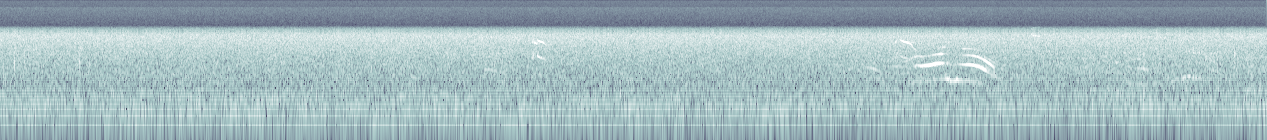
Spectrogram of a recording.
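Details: Large pack of coyotes running nearby in the Sonoran Desert of Arizona, heard from a hilltop ledge: after quiet hiss, a brief cluster of faint, wavering, sliding yips and howl-like notes rises and falls near the end.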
